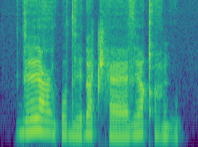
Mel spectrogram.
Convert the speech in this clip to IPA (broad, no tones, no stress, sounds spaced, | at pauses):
ɡ ɛː ʕ ṳ ʔ o d e ɗ a t͡ʃʰ æː z eː qʼ a̤ ŋ ṳ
